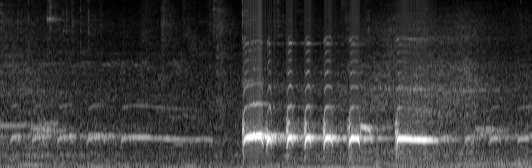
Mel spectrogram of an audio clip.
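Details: Song of a Bangkok-type perkutut, or zebra dove, used as a lure for other songbirds: a quiet level trill, then a loud rapid string of stuttering coos ending in a drawn-out falling coo.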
